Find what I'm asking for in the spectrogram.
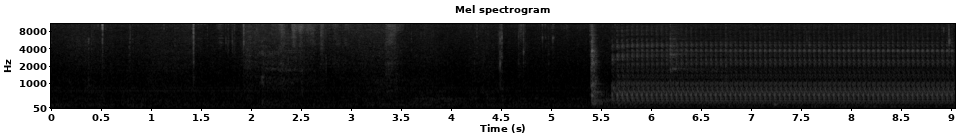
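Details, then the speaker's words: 6.5 diesel with the oil pressure switch connector unplugged and jumpered across its two opposite pins: a click, then a steady electric buzz with a fast even pulse. Lift pump runs, so the oil pressure switch is suspected of not passing 12 volts. "you can hear that lift pump running so safely assume and it's probably your oil pressure switch it's not letting that 12 volts get to the pump"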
